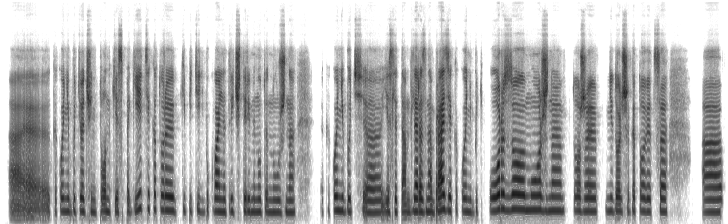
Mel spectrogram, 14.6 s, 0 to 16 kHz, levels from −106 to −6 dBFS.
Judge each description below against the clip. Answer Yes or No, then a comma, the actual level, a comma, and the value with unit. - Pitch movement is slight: Yes, narrow, 1.9 semitones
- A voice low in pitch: No, high, 215 Hz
